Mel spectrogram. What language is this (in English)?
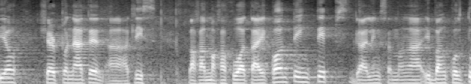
Filipino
